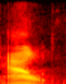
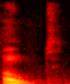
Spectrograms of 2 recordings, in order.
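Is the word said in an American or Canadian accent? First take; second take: American; Canadian. First: The vowel sounds like a plain American 'ow'. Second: The vowel sounds raised, closer to 'oat'. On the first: "They don't say out" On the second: "it's oat"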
